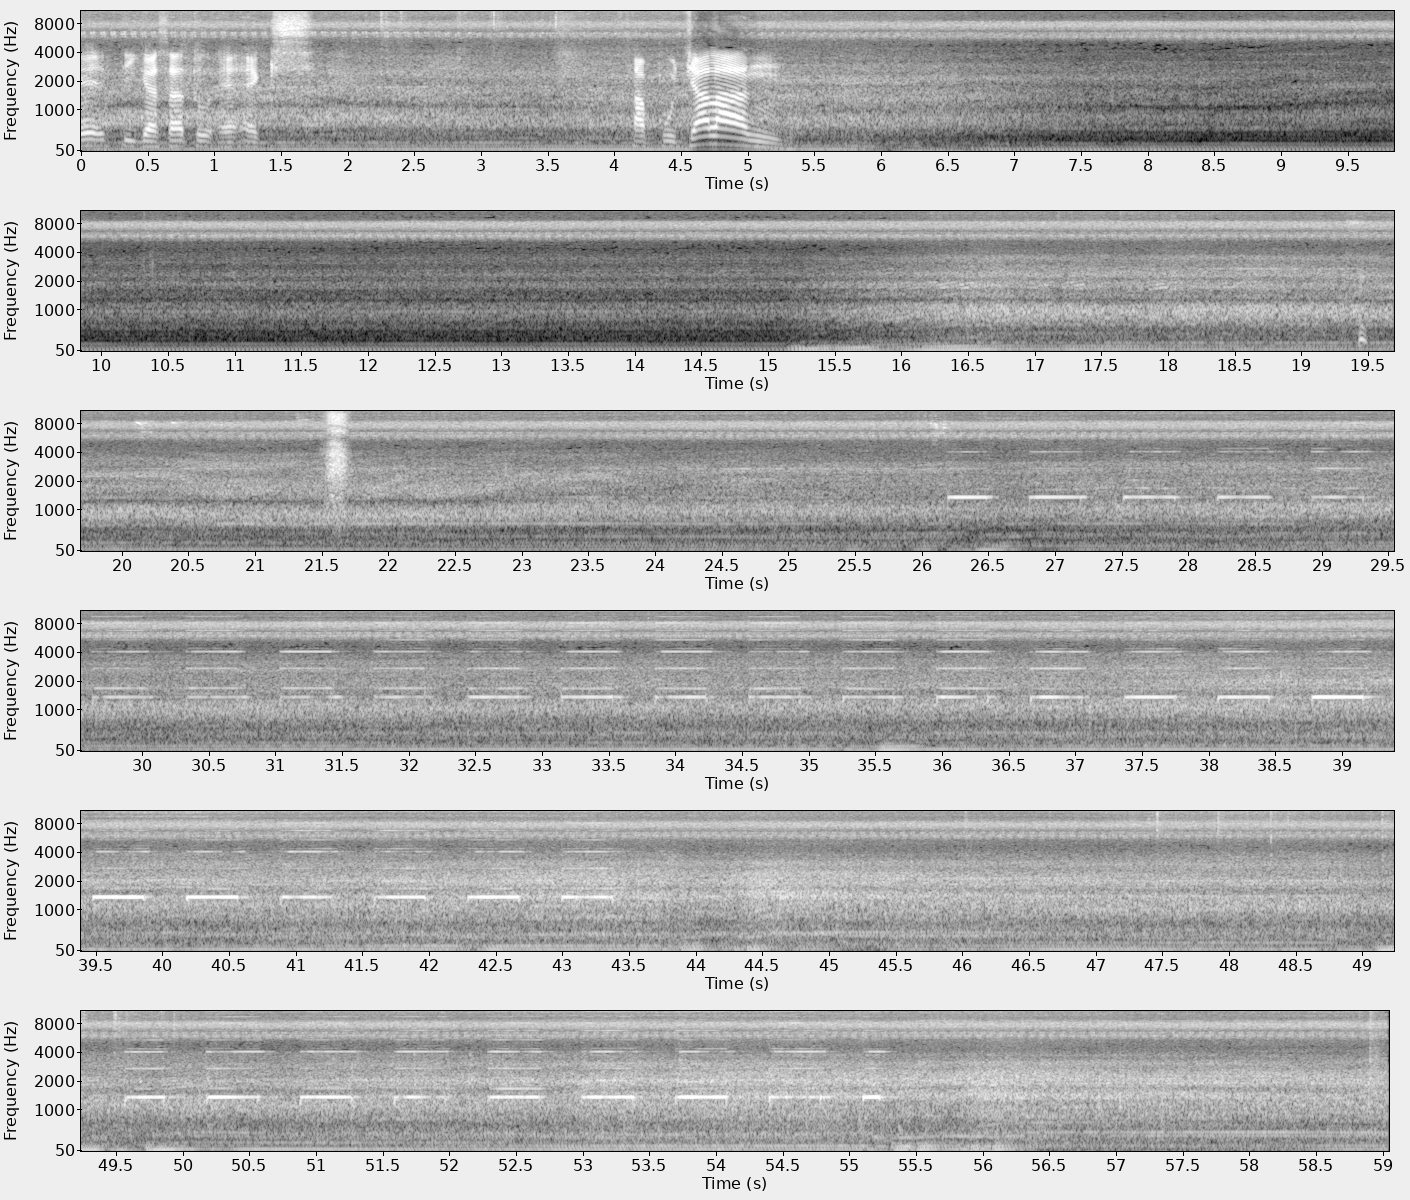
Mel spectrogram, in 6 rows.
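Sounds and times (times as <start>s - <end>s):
reversing alarm beeping: 0.0s - 2.6s, 24.5s - 43.6s, 49.6s - 55.5s
bulldozer engine running: 0.0s - 59.0s.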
